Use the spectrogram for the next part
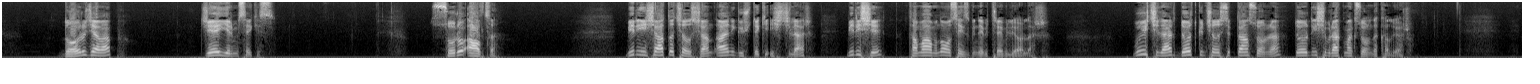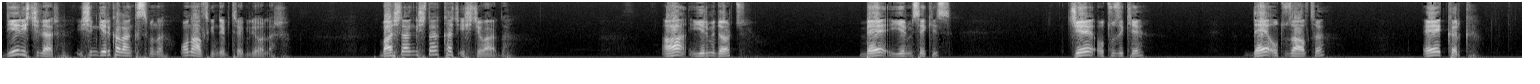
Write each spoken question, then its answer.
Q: Başlangıçta kaç işçi vardı?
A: Doğru cevap C 32.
